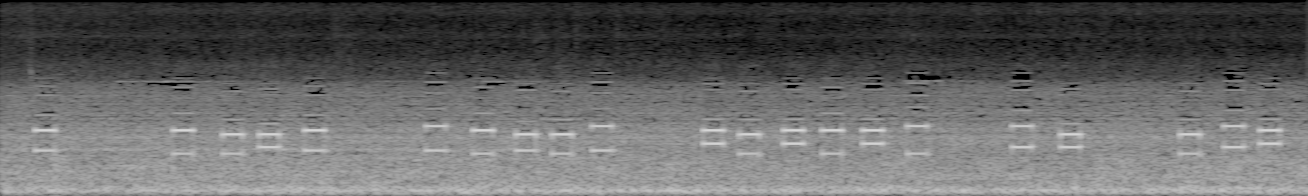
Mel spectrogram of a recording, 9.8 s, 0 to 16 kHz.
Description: DTMF, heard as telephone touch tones, dialled by hand, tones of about 150 ms, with hum and the noise of a subway station. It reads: 5 2175 62416 010203 97 190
